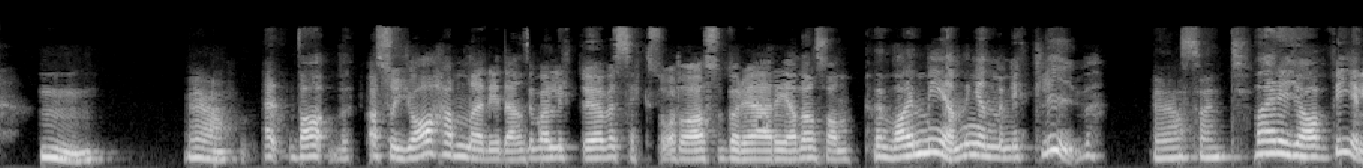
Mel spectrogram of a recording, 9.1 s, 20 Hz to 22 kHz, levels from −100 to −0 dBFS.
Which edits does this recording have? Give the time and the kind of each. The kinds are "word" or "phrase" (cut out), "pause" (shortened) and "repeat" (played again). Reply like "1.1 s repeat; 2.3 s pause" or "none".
2.4 s pause; 3.5 s word; 4.5 s word; 5.7 s pause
